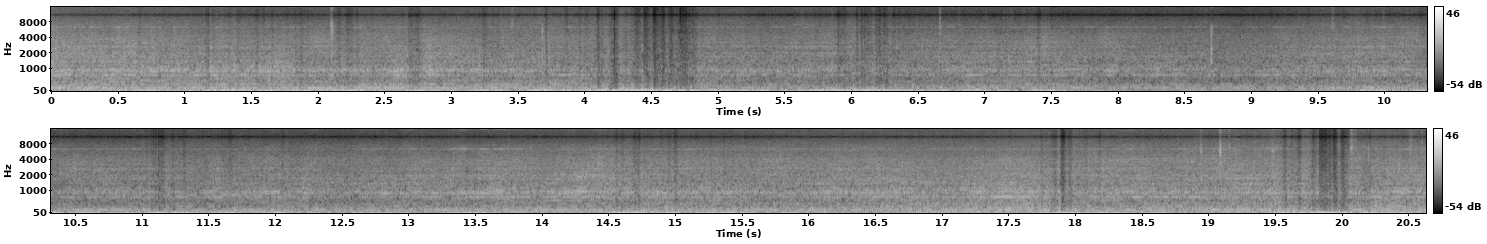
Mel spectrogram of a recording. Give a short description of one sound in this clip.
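Wind buffets and rumbles outdoors.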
